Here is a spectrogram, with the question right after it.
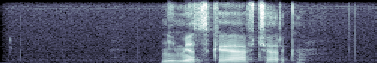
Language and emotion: Russian, neutral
